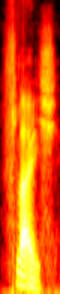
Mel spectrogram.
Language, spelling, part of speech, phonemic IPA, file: German, Fleisch, noun, /flaɪ̯ʃ/, De-Fleisch.ogg
- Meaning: 1. flesh 2. meat 3. pulp (of fruit) 4. a slab of meat, meat which is not in the form of a sausage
